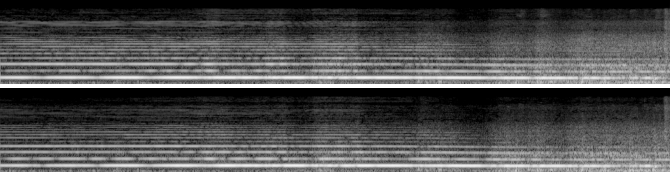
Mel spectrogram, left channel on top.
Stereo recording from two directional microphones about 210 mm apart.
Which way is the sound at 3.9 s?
10° left (ahead or behind).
